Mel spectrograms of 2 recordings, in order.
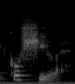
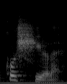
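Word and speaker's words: košile: дуже добре далі бачимо якщо стоїть гачик над літерою с то це вже буде еш у слові кошіле кошіле хочу вам наголосити на тому що звуки шиплячі і і свистячі в чеській мові м'якші ніж українські навіть м'якше ніж російськи тому кажемо кошіле кошіле Чудово отже друзі бачите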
